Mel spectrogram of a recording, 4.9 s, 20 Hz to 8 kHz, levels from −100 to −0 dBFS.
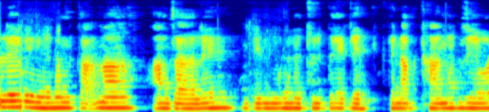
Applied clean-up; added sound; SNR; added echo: neural mask model DeepFilterNet 3.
